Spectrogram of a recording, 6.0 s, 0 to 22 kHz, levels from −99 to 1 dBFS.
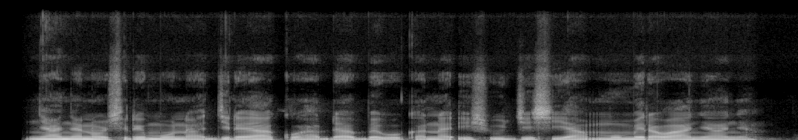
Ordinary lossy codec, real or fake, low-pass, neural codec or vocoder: none; real; 19.8 kHz; none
